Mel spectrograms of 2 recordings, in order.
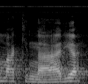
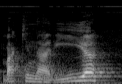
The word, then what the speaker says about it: maquinaria: Maquinaria e não maquinária. Maquinaria.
